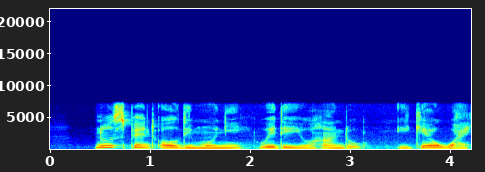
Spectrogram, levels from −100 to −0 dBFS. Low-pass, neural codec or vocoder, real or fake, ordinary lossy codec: 7.2 kHz; none; real; none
